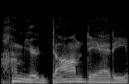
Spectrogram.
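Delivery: mock deep, gruff male voice. Mocking how male VTubers want to sound: mocking a deep dom voice. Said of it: "they wanted to be like".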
